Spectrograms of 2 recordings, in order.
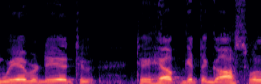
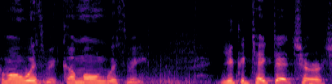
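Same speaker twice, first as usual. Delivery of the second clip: earnest, imploring, begging tone; 3 semitones higher than usual. Retelling what a man kept saying at a tent meeting, imitating someone pleading. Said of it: "and he's just pleading".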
